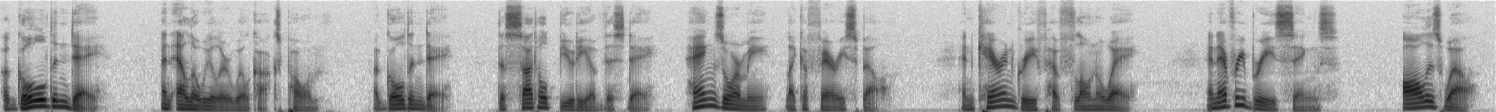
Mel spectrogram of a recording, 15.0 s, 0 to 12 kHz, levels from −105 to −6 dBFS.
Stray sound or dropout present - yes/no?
no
